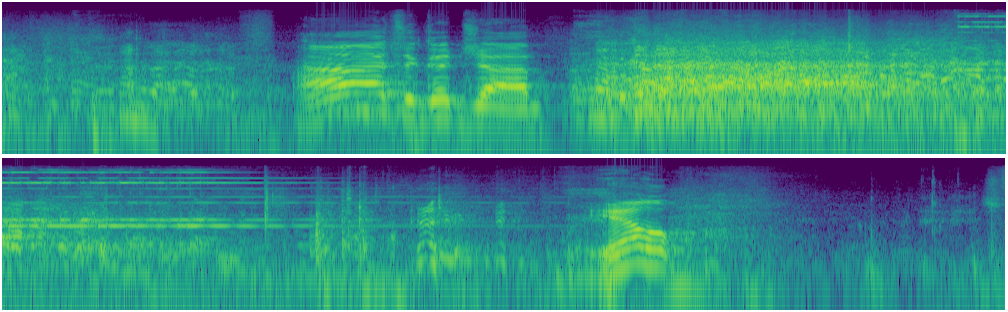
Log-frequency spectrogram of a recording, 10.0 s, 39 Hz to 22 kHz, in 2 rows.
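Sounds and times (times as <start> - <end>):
audience laughter: 2.8 - 5.2
telephone ringing: 4.4 - 7.8.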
